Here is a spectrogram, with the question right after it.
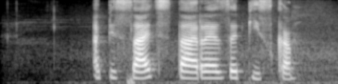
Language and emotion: Russian, neutral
